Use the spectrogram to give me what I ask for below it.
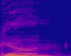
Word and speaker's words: Gyan: Gnana, of course, is the Sanskrit form, J-N-A-N-A, of the word which in Hindi and Punjabi is pronounced Gyan.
